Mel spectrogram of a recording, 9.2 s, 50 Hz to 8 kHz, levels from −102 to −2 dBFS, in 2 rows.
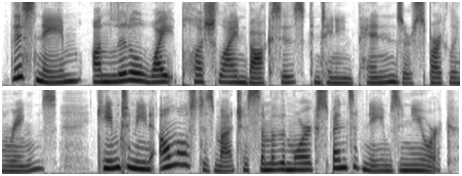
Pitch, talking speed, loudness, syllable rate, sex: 220 Hz, 190 wpm, -18 LUFS, 4.9 syllables/s, female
